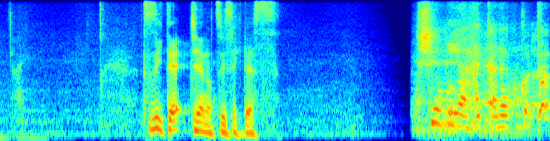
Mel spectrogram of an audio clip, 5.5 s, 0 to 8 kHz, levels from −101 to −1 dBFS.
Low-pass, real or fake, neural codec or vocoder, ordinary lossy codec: none; fake; codec, 16 kHz, 6 kbps, DAC; none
